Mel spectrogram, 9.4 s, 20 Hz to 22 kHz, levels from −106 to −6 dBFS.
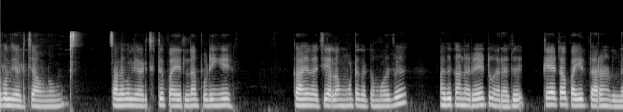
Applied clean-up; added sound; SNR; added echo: neural mask model DeepFilterNet 3.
